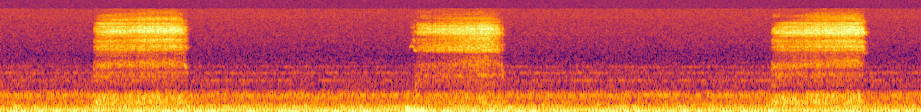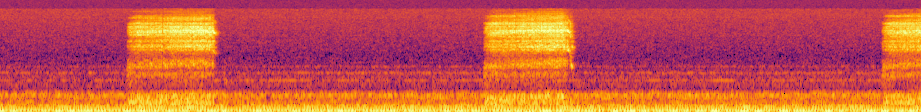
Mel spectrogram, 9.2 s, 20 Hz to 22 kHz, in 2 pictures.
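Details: Barn owl nestling in a wild research nest box, while taking a whole rat: six regular breathy hisses roughly every 1.2 seconds, a single click early on, steady low hum behind.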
